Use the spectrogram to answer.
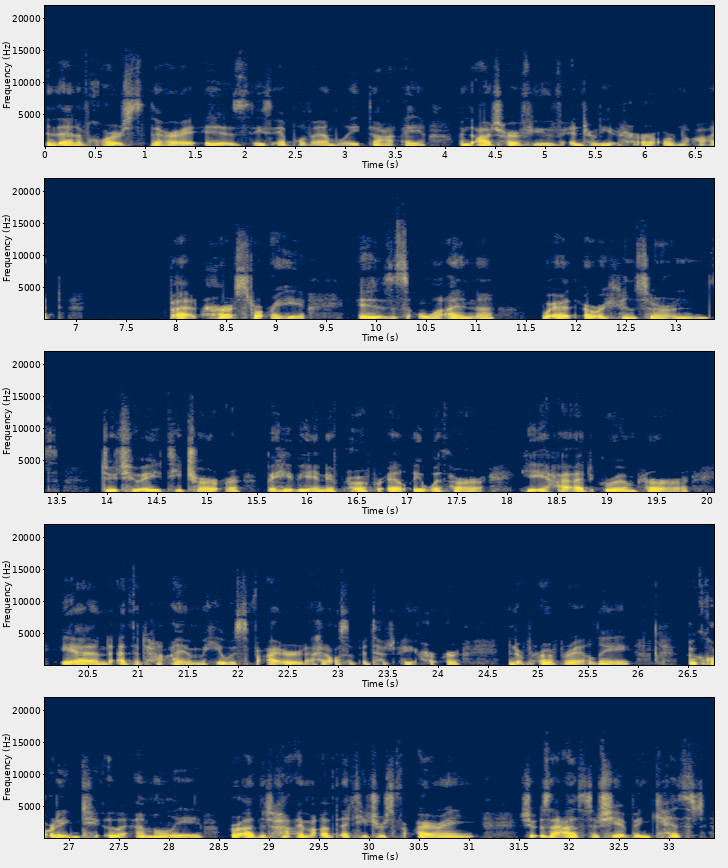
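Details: Real spasmodic dysphonia in a woman, a reporter, speaking as an interview guest; finding: spasmodic dysphonia.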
